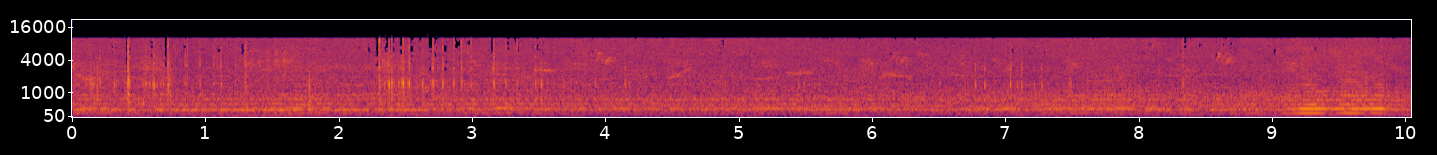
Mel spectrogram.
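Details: Dense droning hum from a Saxon wasp nest in a nest box, recorded 30 June 2010 in heat, workers having perforated the outer envelope to improve cooling; continuous buzzing with scattered ticks and brief louder wing passes near the end.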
